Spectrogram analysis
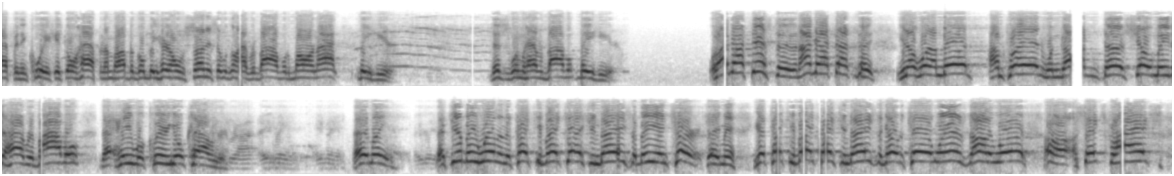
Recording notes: Preached at Prayer Baptist Church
